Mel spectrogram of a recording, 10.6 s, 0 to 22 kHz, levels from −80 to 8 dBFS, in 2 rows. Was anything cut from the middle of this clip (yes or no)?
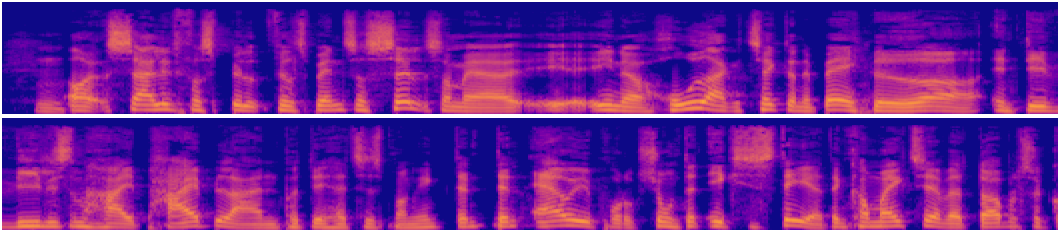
yes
